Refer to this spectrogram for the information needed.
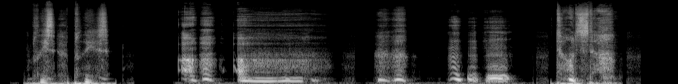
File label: Male NPCs Sample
